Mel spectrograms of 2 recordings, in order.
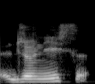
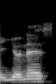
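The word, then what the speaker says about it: Jo Nijs: Donc, Yonez, c'est Jonis, si on, prend, si on prononce très mal son nom de famille. Jonis, c'est la version écrite et Yonès, c'est vraiment comment ça se prononce en flamand.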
